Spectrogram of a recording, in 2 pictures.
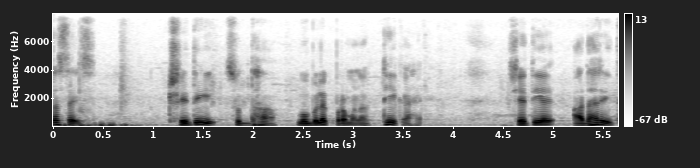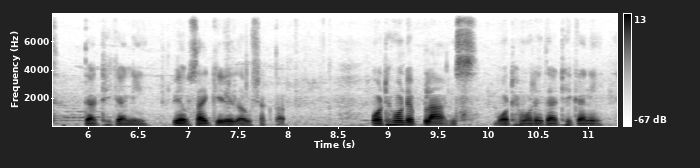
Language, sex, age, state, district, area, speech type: Marathi, male, 18-30, Maharashtra, Pune, urban, spontaneous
